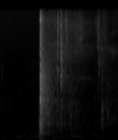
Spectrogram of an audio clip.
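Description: A single sharp knock about a second in, followed by two faint ticks, over quiet room tone.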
